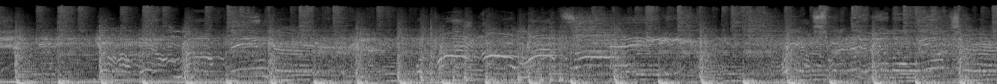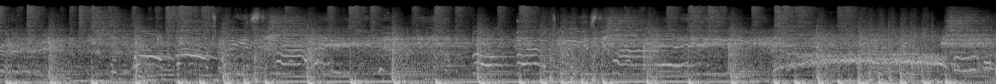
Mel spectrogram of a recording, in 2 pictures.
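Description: A loud, driving garage rock song with crashing drums and distorted guitar, a raw yelled vocal riding over the dense, relentless beat for the whole stretch.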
